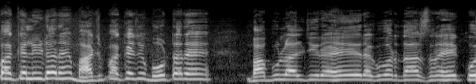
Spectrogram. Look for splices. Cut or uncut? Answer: uncut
